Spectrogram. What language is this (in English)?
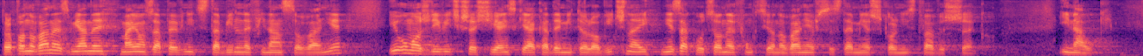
Polish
